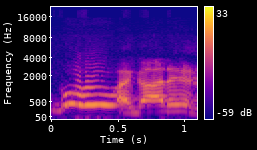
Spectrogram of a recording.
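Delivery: loud, high cheer of triumph; jubilant whoop. Retold or imitated. Student retelling his acceptance, jubilant cheering. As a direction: whoop it out in celebration. Retold celebration on getting accepted.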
